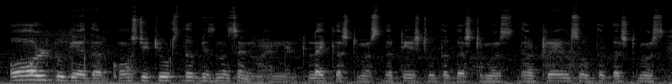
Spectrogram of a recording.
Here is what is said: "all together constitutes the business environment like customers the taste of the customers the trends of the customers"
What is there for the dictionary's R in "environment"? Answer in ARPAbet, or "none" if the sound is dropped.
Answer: none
